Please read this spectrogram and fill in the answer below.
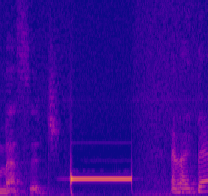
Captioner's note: machine beeps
